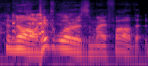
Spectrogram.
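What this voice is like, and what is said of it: Poor put-on Russian-sounding accent. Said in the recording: “why did I do that accent? It's a terrible accent. ... It's kind of Russian. ... We're no good at accents.”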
